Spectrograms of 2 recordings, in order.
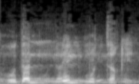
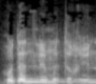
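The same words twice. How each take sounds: First: "هدى للمتقين" بلام مشددة دون نون, بطء; شدد اللام في "للمتقين" وأخفِ التنوين; إدغام التنوين في اللام. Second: Said in the usual way. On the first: Shown as a demonstration. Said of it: "يدغم في اللام". (نطق "هدى للمتقين" بإدغام كامل) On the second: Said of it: "نقول".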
